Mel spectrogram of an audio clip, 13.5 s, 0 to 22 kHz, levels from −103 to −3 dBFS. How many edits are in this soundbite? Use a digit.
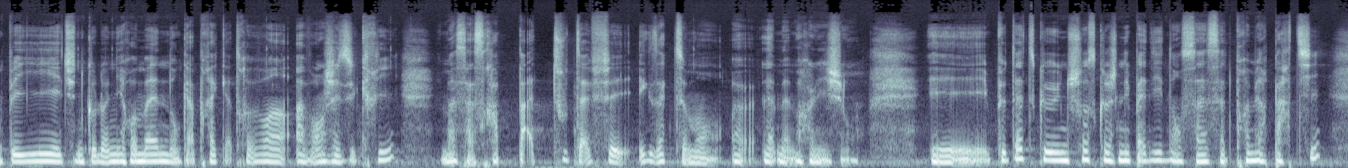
0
